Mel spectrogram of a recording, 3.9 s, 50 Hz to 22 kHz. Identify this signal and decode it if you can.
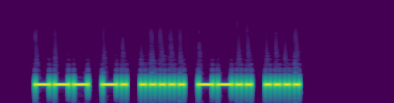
Morse code, heard as a keyed tone, about 25 wpm, 700 Hz. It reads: ON5ZH
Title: DXCC-100 Call Signs - 5 Characters - 25wpm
